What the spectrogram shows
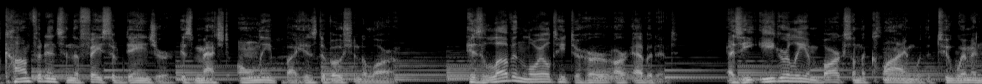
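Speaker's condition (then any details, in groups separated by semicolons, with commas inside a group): No condition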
